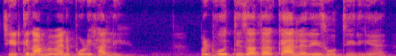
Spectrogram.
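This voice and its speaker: A woman's voice: on the high side, fairly even intonation, darkish tone. Chatty young Indian woman vlogging. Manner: chatty, quick, hurried. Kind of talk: casual vlog chat in Hindi-English mix.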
